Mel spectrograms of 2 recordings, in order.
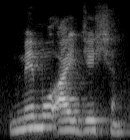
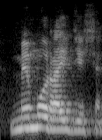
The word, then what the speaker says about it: memoization: Plus memoization. Memoization. Please don't pronounce memorization. It's a memoization.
